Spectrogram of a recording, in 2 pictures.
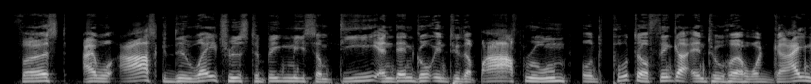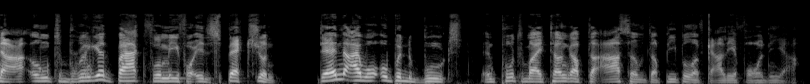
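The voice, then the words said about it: Arnold Schwarzenegger impression, Austrian-German accent. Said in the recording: “Arnold ... is that a German or Austrian accent?”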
